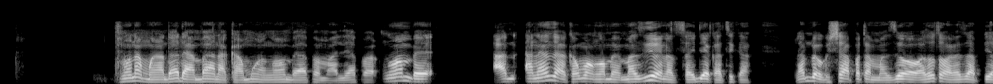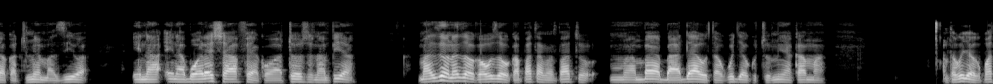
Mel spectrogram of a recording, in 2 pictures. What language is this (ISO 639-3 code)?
swa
